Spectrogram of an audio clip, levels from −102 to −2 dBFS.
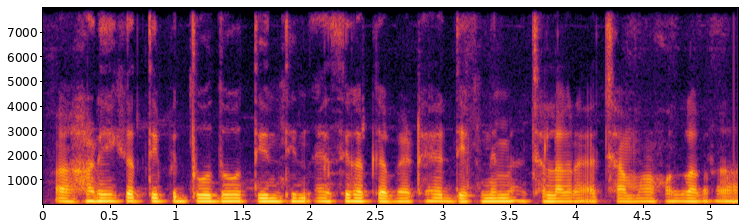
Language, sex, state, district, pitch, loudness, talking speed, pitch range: Hindi, male, Bihar, Patna, 130 Hz, -16 LUFS, 255 wpm, 125-135 Hz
